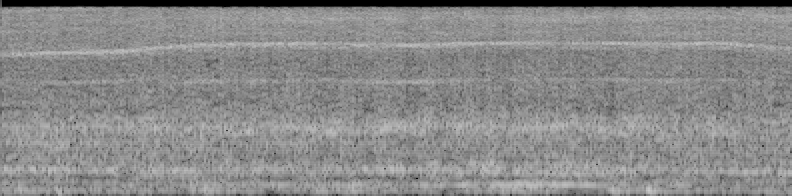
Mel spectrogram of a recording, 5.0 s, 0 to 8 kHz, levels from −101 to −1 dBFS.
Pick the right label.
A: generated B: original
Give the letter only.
A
